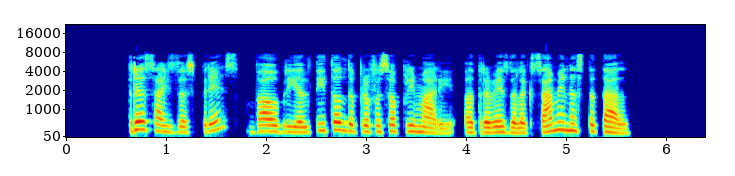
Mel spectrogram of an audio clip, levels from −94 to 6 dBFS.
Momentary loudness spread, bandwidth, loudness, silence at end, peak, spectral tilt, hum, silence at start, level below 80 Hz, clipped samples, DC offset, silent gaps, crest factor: 6 LU; 7.8 kHz; -17 LUFS; 0.75 s; 0 dBFS; -6 dB/octave; none; 0.65 s; -60 dBFS; under 0.1%; under 0.1%; 1.32-1.37 s, 1.74-1.81 s, 3.93-3.99 s; 18 dB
